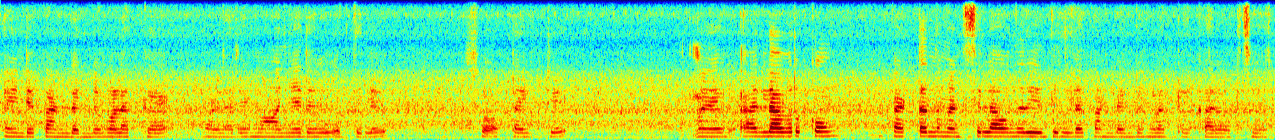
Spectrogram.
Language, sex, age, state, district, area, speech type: Malayalam, female, 18-30, Kerala, Kozhikode, rural, spontaneous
